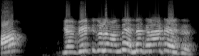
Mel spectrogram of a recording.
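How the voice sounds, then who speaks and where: A very high, quick, indignant young wife. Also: female voice, pushed and bright. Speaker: film actress. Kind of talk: 1960s film comedy acting.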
